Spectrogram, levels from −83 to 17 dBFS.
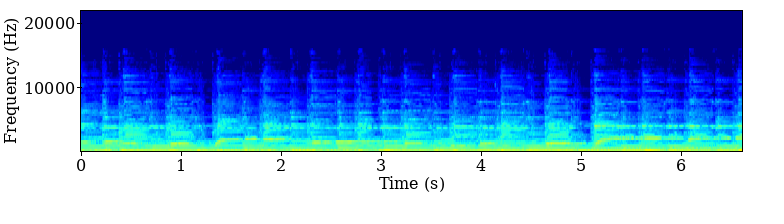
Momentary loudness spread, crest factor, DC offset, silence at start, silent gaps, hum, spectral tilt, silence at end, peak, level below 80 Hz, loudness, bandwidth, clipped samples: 3 LU; 14 dB; under 0.1%; 0 s; none; none; -5 dB/octave; 0 s; -12 dBFS; -62 dBFS; -27 LUFS; 13.5 kHz; under 0.1%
